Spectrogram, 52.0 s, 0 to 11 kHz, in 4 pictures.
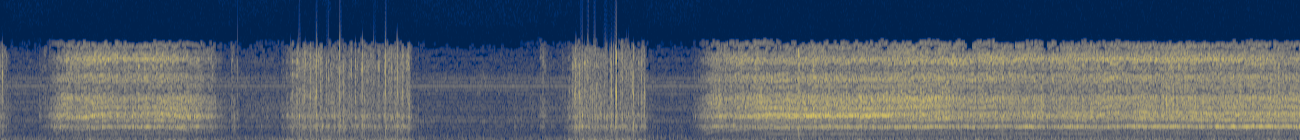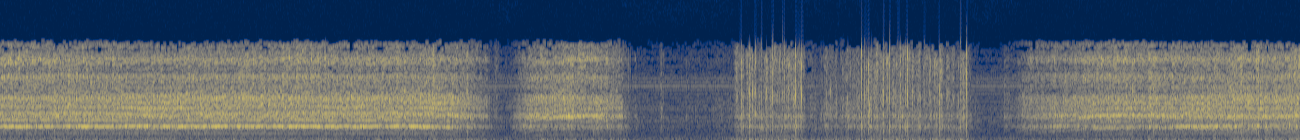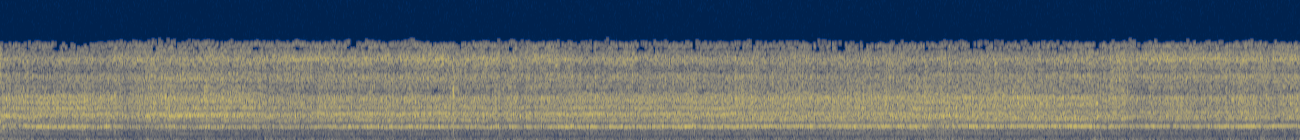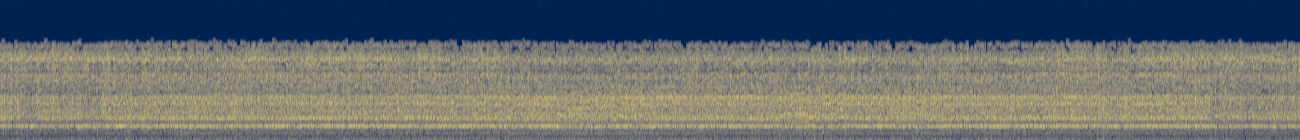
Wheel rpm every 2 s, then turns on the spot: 90, 20, 10, 60, 140, 140, 140, 140, 120, 50, 30, 50, 130, 130, 140, 140, 140, 150, 150, 150, 150, 150, 150, 150, 150, 150.
2-6 18-22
